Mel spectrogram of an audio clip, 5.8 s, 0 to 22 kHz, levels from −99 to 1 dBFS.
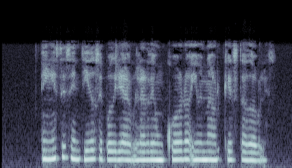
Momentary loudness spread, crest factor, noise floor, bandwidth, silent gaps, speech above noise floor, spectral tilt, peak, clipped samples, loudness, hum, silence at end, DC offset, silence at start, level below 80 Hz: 6 LU; 14 dB; -59 dBFS; 8 kHz; none; 43 dB; -5.5 dB/octave; -4 dBFS; under 0.1%; -17 LUFS; none; 0.4 s; under 0.1%; 0.8 s; -50 dBFS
